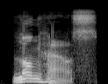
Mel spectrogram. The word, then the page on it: longhouse: British English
